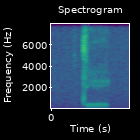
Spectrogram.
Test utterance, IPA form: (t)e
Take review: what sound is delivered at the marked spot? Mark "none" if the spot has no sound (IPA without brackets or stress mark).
t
